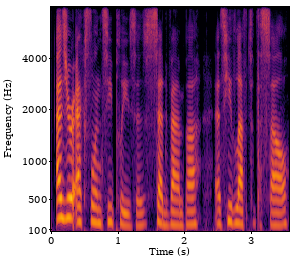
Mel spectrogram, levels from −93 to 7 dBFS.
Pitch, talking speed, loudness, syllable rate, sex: 180 Hz, 185 wpm, -21 LUFS, 5.0 syllables/s, female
